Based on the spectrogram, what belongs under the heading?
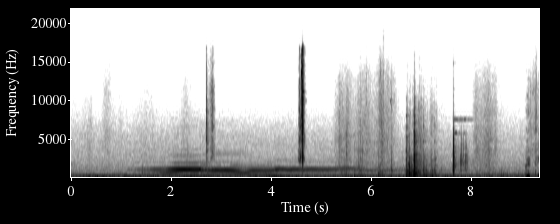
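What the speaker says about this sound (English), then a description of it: "A metallic sound, like a key falling to the floor." A metal key drops to the floor in a video game, giving a short bright clink with a few bouncing rings against a quiet background, followed by other faint thuds and small clicks.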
